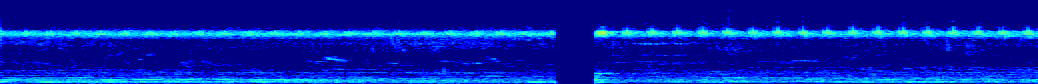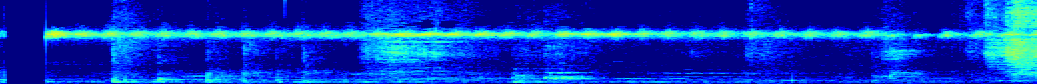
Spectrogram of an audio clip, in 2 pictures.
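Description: Crickets trilling in a steady, high, pulsing tone, growing louder after about five seconds. The sound cuts out briefly twice, and faint knocks and rustles come through in the second half.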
